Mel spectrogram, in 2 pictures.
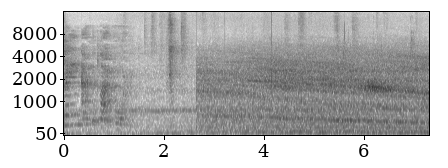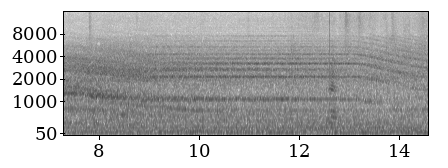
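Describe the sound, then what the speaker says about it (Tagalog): A Riyadh Metro train pulls into the station platform, a loud, rising electric whine and rumble that builds and holds steady as it arrives, with a platform announcement voice heard early on. "The next train to الدار البيضاء is approaching."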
